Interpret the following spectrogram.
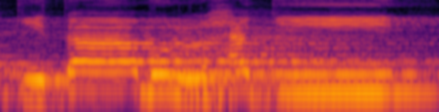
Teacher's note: या साकिन से पहले ज़ेर है, या मद्दा हुआ, इसलिए या मद्दा को एक अलिफ के बराबर खींच कर पढ़ेंगे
